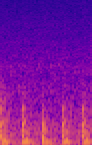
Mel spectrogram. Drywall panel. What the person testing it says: Lower hollow pitch means there's nothing there, so see, this wall is hollow in here, no stud at all.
